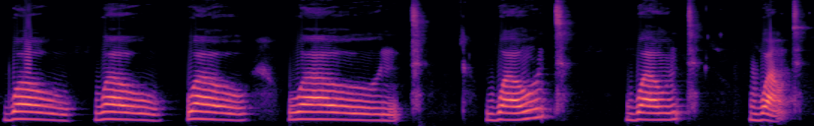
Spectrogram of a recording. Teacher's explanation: And you are going to move from that W, oh. Your mouth is going to open a little tiny bit, and then it's going to pucker again. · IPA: /woʊnt/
